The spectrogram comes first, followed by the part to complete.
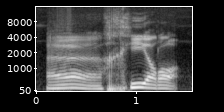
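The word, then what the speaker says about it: الآخرة: Akhira. Khi-nya diperjelas, kurang jelas apaan? Wa inna lana lal akhirata wal ula. akhirat. Ya, khi-nya kurang jelas ya. Tadi agak ke fathah sedikit ya.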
